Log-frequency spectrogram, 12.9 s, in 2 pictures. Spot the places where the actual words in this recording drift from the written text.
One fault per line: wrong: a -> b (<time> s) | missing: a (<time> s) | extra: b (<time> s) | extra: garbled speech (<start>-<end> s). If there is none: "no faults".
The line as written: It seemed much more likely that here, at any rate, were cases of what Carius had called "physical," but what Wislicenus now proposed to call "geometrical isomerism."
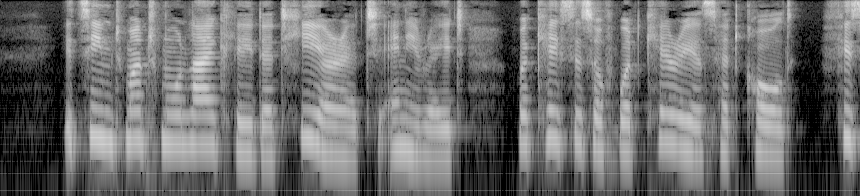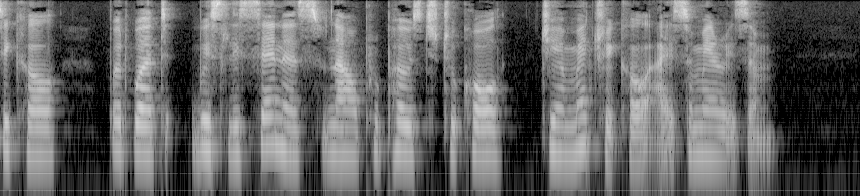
no faults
